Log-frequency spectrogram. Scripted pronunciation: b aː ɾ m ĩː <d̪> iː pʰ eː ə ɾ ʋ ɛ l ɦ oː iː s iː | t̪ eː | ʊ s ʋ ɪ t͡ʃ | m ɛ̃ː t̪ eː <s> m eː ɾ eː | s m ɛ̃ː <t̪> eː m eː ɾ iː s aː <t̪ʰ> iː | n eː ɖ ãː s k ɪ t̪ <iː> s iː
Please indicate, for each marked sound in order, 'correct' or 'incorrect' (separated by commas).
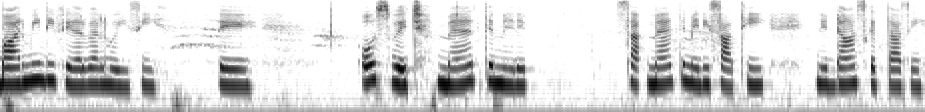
correct, incorrect, correct, correct, incorrect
